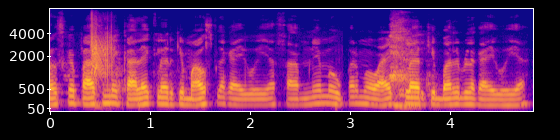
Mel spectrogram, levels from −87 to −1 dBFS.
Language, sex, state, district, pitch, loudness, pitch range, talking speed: Hindi, male, Jharkhand, Garhwa, 135 Hz, -19 LUFS, 125-145 Hz, 260 wpm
